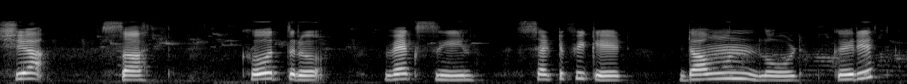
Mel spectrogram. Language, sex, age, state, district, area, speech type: Kashmiri, female, 18-30, Jammu and Kashmir, Bandipora, rural, read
